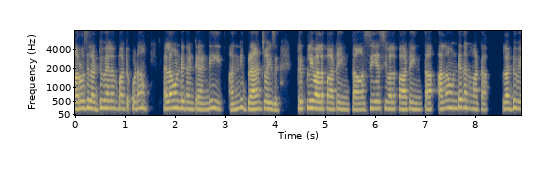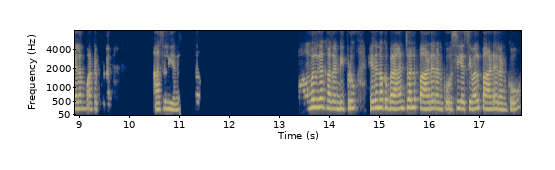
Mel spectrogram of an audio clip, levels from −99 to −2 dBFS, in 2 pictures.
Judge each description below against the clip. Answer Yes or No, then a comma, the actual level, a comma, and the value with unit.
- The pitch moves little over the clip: Yes, narrow, 2.1 semitones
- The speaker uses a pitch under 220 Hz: No, high, 240 Hz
